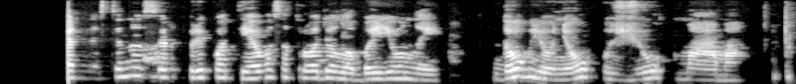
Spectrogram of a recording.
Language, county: Lithuanian, Klaipėda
